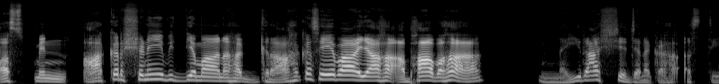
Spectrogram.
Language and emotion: Sanskrit, disgusted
